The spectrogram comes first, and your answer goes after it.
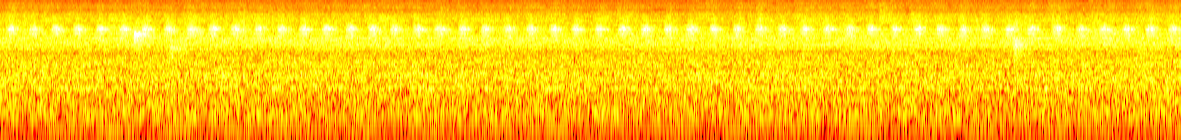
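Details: Calling male 'rio guarumo' strawberry poison-dart frog in captivity: a long, regular run of thin buzzy chirps, about three a second, with a soft click near the start and a persistent low hum throughout.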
